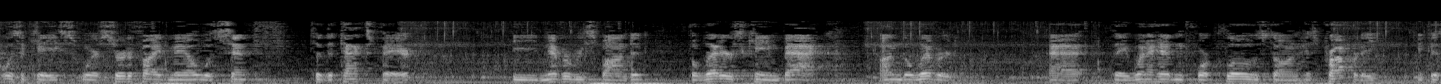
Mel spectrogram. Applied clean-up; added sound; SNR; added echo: none; Water tap, faucet; 16 dB; reverberation time 0.2 s.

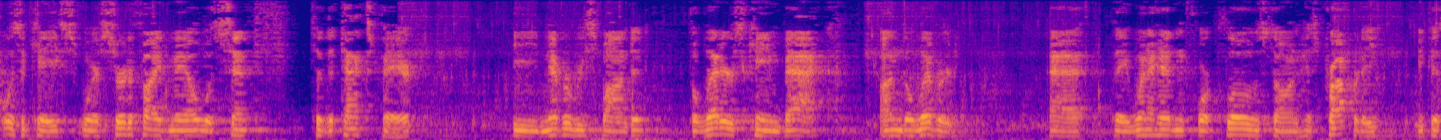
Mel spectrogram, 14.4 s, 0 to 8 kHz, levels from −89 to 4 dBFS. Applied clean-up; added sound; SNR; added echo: neural separator model SepFormer DNS4.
